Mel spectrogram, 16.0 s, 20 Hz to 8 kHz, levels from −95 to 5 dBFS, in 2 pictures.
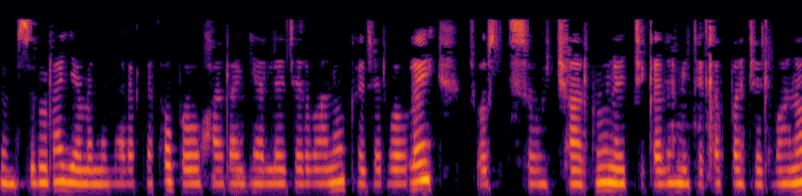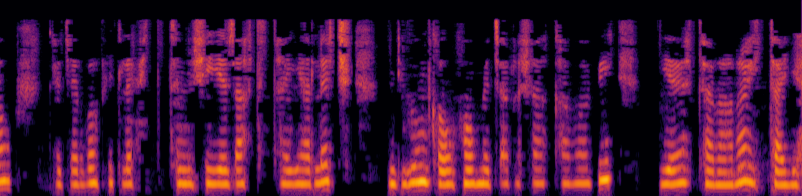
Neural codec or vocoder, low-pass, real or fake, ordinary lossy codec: none; 7.2 kHz; real; MP3, 24 kbps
